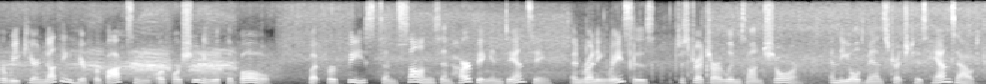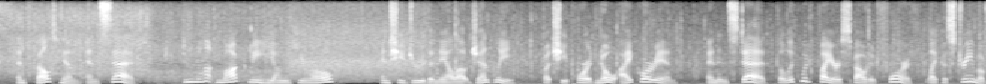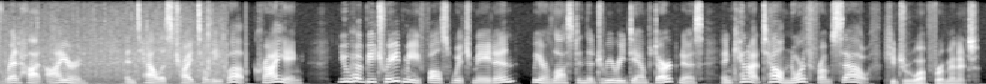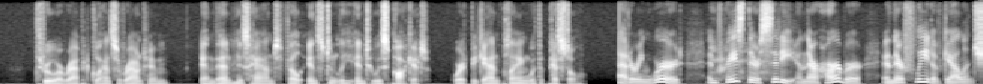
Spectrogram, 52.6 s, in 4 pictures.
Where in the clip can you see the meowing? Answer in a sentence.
The meowing can't be heard in this clip.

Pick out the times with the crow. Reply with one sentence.
The crow can be heard from 0.0 to 3.2 s.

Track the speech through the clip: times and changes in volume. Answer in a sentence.
The speech can be heard from 0.1 to 52.5 s, at a steady volume.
